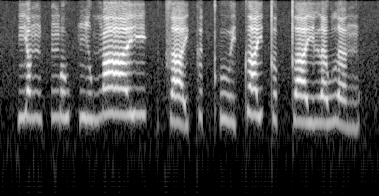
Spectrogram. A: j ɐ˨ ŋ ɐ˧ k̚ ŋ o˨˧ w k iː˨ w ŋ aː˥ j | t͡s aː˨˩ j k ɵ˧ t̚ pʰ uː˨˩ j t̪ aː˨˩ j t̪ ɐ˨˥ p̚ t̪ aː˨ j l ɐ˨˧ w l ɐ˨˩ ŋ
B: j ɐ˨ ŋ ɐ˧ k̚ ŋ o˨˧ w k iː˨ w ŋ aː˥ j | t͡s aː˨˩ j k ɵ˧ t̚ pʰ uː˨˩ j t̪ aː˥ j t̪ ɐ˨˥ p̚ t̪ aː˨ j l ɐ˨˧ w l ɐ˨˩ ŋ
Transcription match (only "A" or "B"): B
